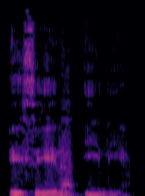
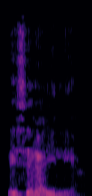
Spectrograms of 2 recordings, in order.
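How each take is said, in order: First: "Ese" stretched and lifted, then a falling close; stress on ESE. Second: Said in the usual way. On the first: Shown as a demonstration. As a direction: lean on "Ese" with admiration in the stretch.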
